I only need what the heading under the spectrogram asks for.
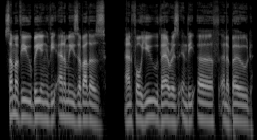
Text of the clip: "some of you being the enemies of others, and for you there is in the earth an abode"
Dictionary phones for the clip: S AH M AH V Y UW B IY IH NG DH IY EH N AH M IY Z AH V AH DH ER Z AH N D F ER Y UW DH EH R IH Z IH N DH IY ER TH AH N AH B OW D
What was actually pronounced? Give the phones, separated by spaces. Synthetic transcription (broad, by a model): S AH M AH V Y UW B IY IH NG DH IY EH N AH M IY Z AH V AH DH ER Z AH N F ER Y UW DH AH R IH Z IH N DH IY ER TH AH N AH B OW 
